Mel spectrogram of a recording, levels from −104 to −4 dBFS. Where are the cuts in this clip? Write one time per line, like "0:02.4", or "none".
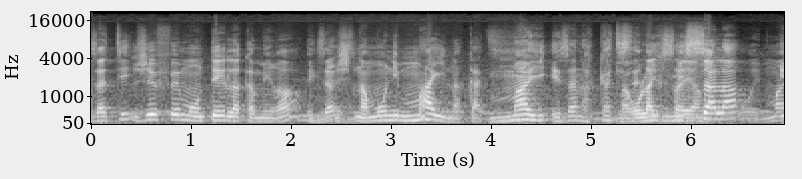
none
